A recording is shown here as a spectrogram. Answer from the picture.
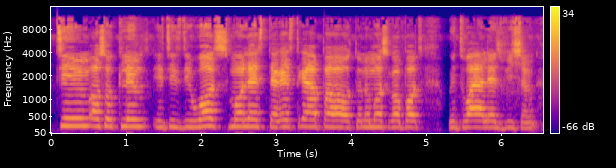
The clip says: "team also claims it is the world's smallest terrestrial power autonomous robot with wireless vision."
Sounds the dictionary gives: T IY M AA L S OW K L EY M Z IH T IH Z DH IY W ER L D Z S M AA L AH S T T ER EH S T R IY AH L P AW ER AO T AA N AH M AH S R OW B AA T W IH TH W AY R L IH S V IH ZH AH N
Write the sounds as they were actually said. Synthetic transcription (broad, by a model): T IY M AA L S OW K L EY M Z IH T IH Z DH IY W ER L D S M AA L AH S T T ER EH S T R IY AH L P AW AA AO T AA N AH M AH S R OW B AA T W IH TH W AY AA L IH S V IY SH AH N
